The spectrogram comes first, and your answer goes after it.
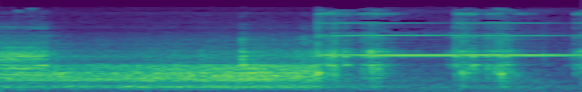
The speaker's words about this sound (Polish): Ten dzwonek na koniec brzmi zdecydowanie zbyt niewinnie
